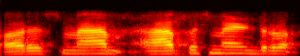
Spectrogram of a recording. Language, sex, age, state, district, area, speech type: Urdu, male, 18-30, Uttar Pradesh, Rampur, urban, conversation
